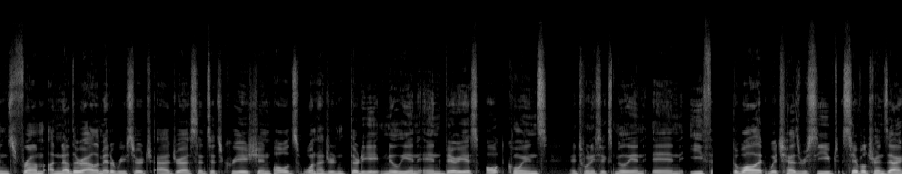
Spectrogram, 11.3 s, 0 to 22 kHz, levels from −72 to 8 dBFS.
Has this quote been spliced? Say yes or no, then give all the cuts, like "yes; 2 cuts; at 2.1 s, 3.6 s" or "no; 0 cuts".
yes; 2 cuts; at 3.4 s, 9.1 s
